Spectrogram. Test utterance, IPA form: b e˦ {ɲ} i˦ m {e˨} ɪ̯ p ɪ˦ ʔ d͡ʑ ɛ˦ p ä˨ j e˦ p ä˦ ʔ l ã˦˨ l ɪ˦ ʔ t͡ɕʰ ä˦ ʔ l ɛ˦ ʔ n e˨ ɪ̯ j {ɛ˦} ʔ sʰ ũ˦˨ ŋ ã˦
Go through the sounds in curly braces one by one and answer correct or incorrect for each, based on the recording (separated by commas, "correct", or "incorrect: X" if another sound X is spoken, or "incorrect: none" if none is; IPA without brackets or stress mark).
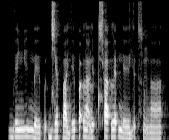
correct, correct, incorrect: ɪ˦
